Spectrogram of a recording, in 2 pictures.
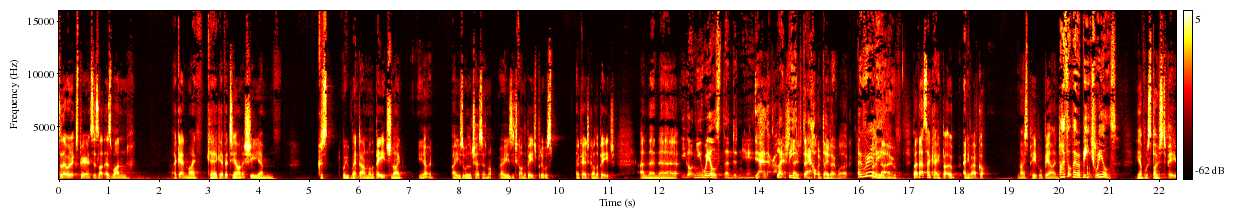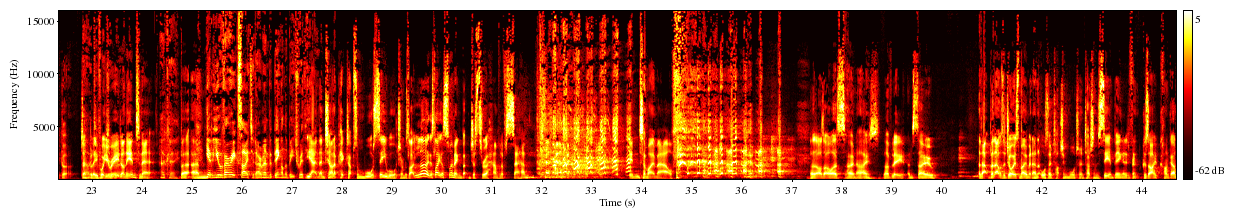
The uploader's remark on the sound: We meet within his debut exhibition at TKE Studios, Margate - the artist studio complex and gallery founded by Tracey Emin. Recorded in front of an intimate audience of art lovers, Margate family and friends.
